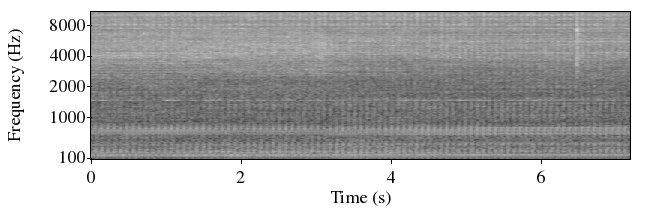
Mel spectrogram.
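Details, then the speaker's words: Stuart 4 steam engine under live steam at 13 psi, cranked up in speed, exhausting into an old propane tank chuff pot: quick, even chuffing about four beats a second over steady hiss; running cleanly, normal. "we're gonna crank it up a little bit watch it run sure puts out a lot of steam it's just an old propane tank or chuff pot there"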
